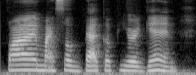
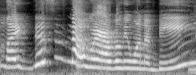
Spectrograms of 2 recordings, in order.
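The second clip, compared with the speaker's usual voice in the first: teary laughter, much higher and louder; laughing through tears; 9 semitones higher, 10 dB louder than usual. Real, not acted. Recalling the mentor's call to her co-host, laughing, voice breaking high. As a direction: laugh while fighting back tears. Recounting crying after the call.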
